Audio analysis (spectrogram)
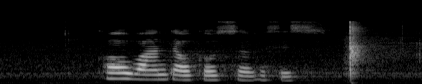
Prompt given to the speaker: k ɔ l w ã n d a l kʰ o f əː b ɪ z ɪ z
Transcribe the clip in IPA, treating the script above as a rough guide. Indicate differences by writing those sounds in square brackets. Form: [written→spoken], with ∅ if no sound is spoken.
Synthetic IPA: [k→kʰ] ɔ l w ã n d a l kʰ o [f→s] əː [b→v] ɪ [z→s] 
